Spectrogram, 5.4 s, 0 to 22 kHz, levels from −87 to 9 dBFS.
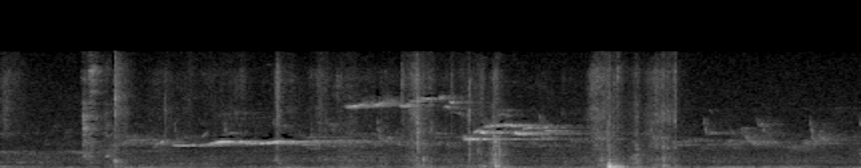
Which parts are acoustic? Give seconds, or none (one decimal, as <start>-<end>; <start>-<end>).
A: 0.0-5.4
